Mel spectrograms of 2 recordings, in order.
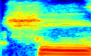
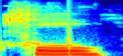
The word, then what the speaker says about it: chi: Concept, the other chi or ki, pronounced different ways.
